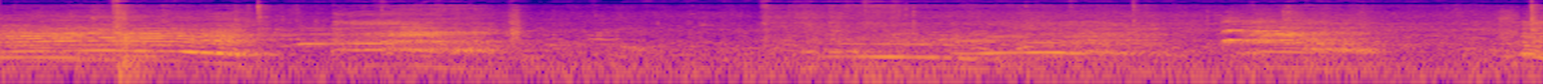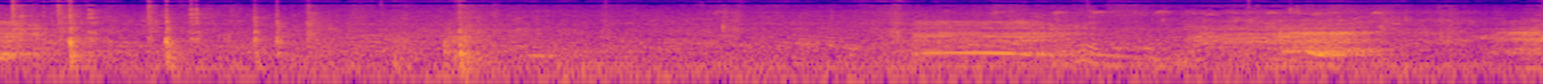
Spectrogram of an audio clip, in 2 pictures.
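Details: Jumbo cattle, four brought to the Sibreh animal market in Aceh Besar, Indonesia, give several deep, drawn-out moos with rich overtones, while crowd chatter and people talking run through the market throughout.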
